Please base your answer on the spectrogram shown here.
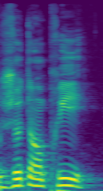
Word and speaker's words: je t'en prie: So, je t'en prie as tant. We pronounce that like one word.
